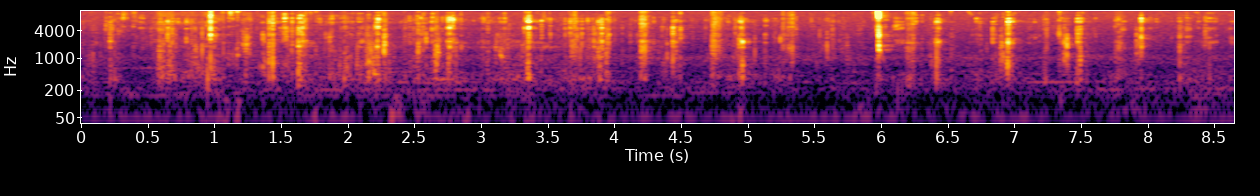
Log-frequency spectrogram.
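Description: Close-up chewing of a sushi roll with a fried crust: irregular crunches and wet mouth clicks, with a sharper crunch about six seconds in.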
